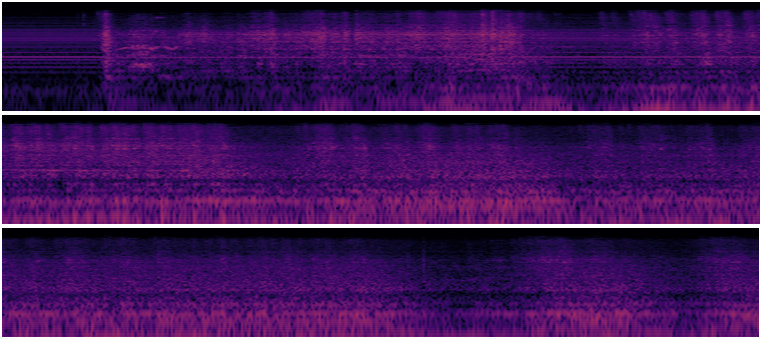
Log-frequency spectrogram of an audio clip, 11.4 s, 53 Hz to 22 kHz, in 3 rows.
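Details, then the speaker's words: Oldsmobile 403 V8 in classic G-body, previously wouldn't idle and ran like four cylinders, after carburetor cleaned of carbon: short crank, quick catch, steady even cold idle with slight hiccups; normal cold start and idle. "Other than a few hiccups, it seems okay. Thing's just cold."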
